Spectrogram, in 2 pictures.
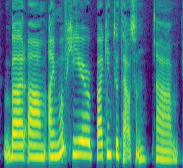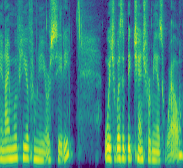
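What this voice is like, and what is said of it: Pretty foreign accent. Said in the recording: “which is why I have this accent. ... It's a wonderful accent. It's very pretty.”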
